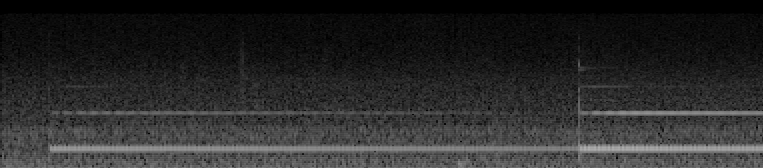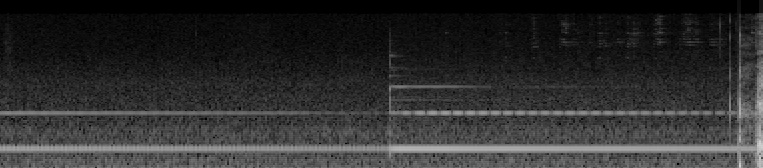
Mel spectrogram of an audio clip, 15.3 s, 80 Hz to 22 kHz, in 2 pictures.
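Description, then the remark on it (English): A gong is struck three times to end a meditation session, about six seconds apart, each stroke leaving a steady, sustained mid-pitched ring that hums on into the next strike, with no voices. “So we'll now ring the gong 3 times.”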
